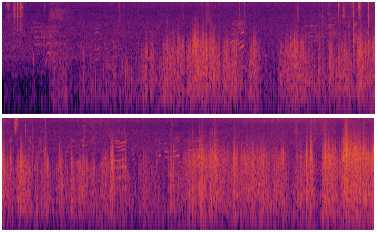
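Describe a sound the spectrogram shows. Young girls shout to each other across an open field in the distance.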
